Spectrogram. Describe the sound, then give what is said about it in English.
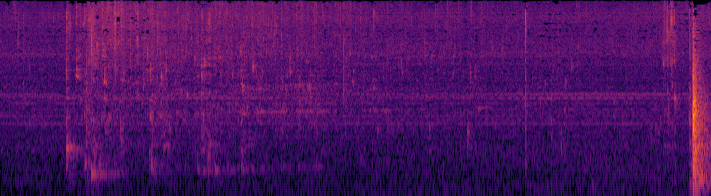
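Water trickles and splashes into a container, starting around half a second in and continuing softly with a few drips, ending in a louder burst near the end. The water is distilled or reverse osmosis water. “and the water we're using, just so you know, is either a distilled water or reverse osmosis.”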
